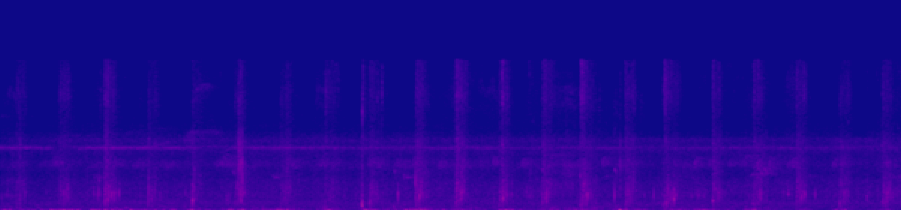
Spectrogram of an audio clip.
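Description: Footsteps on a wet gravel road, about two steps a second, with a low rumble underneath.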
